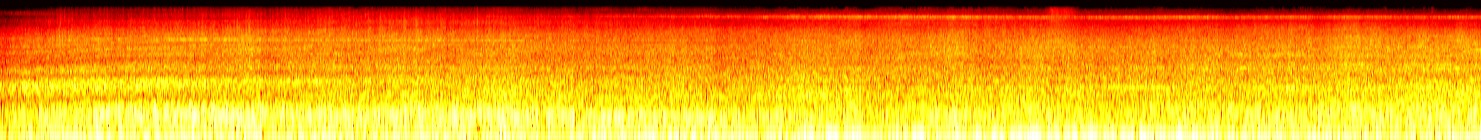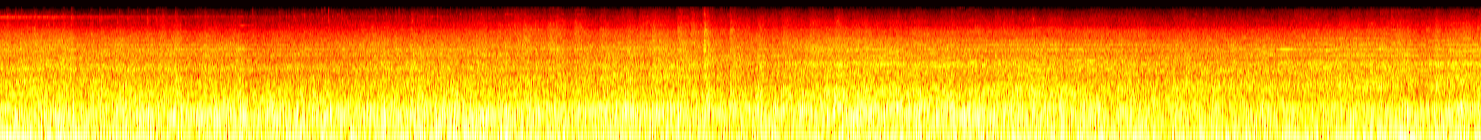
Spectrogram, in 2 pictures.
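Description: Norfolk Southern diesel-hauled mixed freight train passing: a loud low rumble from the lead locomotives in the first half, easing about halfway through into the steady rolling noise of tank cars and covered hoppers on the rails.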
